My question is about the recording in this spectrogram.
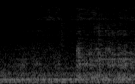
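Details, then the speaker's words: Electric bicycle, newly assembled, wheel turning: a light continuous scraping grind from a slightly out-of-round brake disc that is not centered and catches on the caliper cotter pin. "this cotter pin that goes through here on your caliper it's that's the noise of this brake disc not being perfectly centered and it's just catching on the co"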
